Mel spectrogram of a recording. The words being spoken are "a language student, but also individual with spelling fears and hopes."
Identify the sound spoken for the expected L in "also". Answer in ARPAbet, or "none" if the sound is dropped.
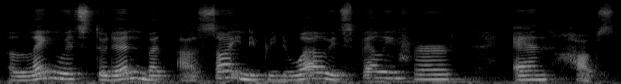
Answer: L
